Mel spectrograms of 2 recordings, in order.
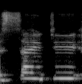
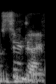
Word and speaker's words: Sudo: There is another question coming in from one of our viewers to Mr. Sodu. Sorry, I keep on getting your name wrong, Sudo.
